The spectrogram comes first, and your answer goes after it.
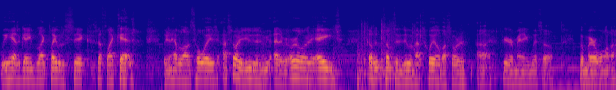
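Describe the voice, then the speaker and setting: In a room with audible echo and noticeable background noise, a man talks fairly quickly in a flat monotone at a medium pitch. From eastern Kentucky, rural Appalachia. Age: 60s. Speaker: person in addiction recovery. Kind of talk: interview testimony. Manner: halting, many fillers.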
